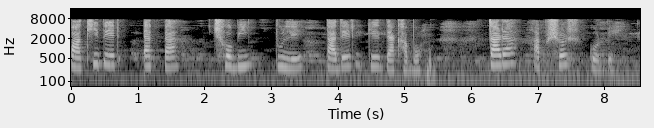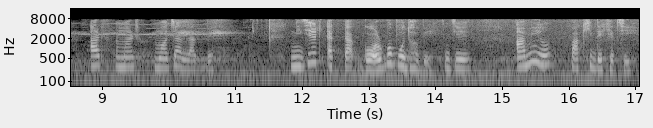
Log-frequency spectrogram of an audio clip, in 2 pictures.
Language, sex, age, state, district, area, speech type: Bengali, female, 18-30, West Bengal, Dakshin Dinajpur, urban, spontaneous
